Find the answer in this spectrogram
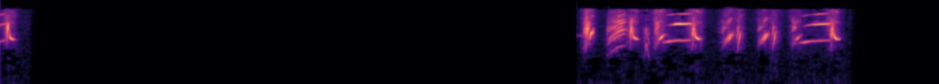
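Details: European goldfinch singing telqam style: after a long silence, a single rapid burst of high, scratchy twittering notes lasting just over a second.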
